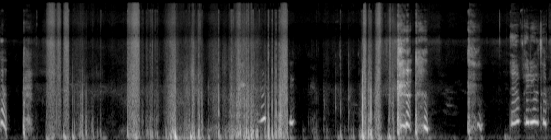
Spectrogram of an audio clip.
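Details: Young person with a bad cold, coughing while talking to camera: repeated loose coughs and throat clearing between bursts of speech.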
